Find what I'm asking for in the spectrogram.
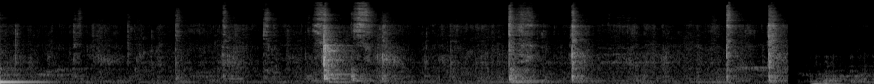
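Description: Carrot halwa with dry fruits being stirred in a pan: a spoon scrapes and clinks against the metal in a steady series of strokes over a faint sizzle, close and fairly quiet, with no talking.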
